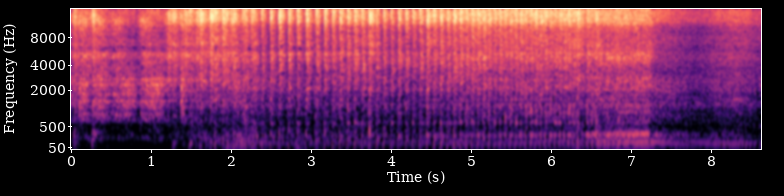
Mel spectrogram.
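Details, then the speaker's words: Conquest build, first start after fitting new plug wires and a coolant temp sensor: the engine catches and the revs climb quickly to about 3,000 rpm and hang there; the throttle is possibly open too far. "Did it start to run away? Yeah. Probably, maybe this thing is open too far. It went up to 3,000."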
